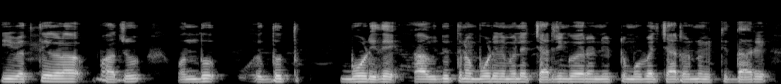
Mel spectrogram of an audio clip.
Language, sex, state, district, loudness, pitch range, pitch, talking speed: Kannada, male, Karnataka, Koppal, -18 LUFS, 120-130 Hz, 125 Hz, 140 wpm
